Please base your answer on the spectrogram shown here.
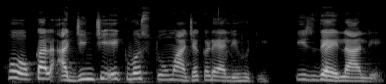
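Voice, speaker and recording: A woman's voice: mid-range voice, animated, moderate pace, fairly bright tone, natural voice. A woman voicing a young woman who talks politely and earnestly.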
